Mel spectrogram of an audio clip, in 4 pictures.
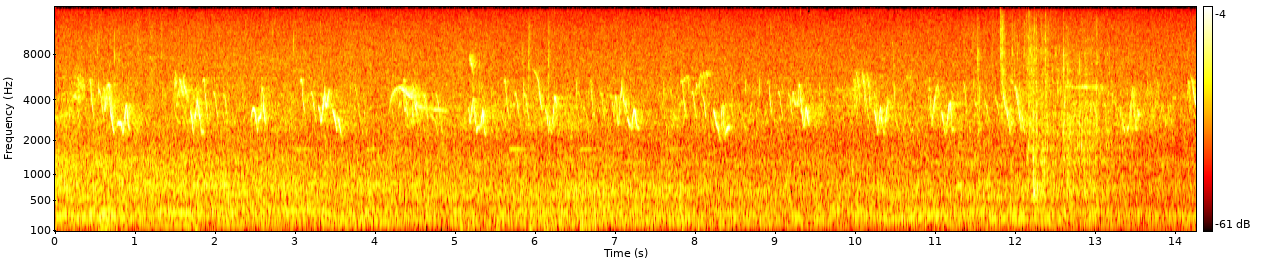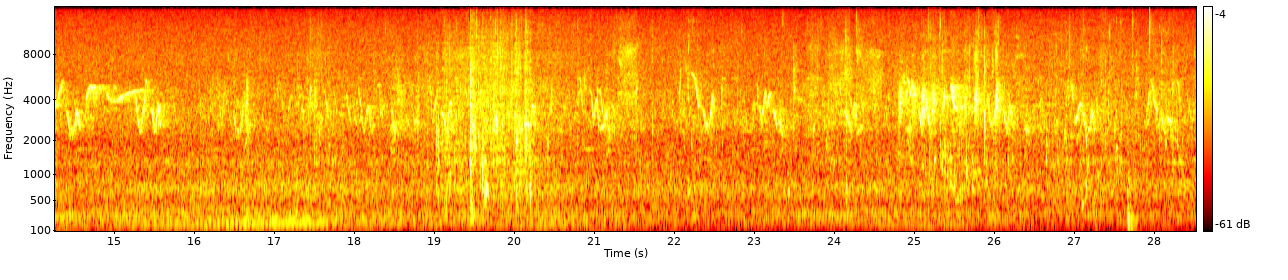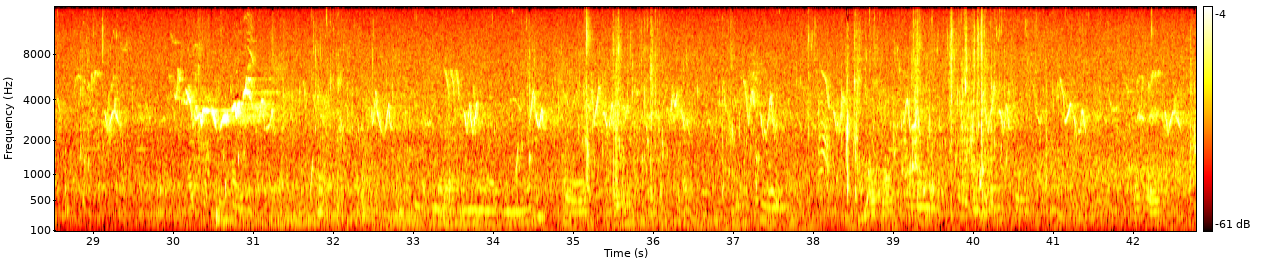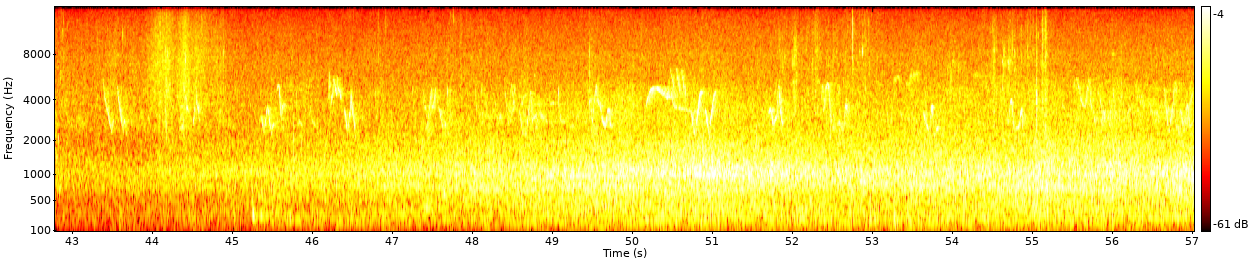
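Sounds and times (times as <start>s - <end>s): small birds chirping: 0.0s - 57.0s.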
